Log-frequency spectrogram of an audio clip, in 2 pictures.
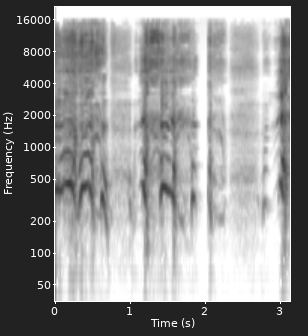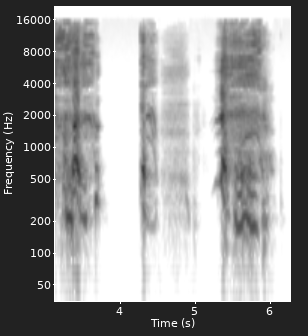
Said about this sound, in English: A long fit of dry, hacking coughs interrupted him.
